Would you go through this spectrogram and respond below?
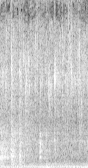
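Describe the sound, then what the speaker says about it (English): Food frying in a pan for a baked beans dish makes a steady, soft sizzle with a few faint stirring clicks, close but quiet. "we want these to fry for just a minute"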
